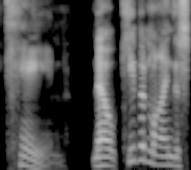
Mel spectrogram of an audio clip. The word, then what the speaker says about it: Cain: bouncing ball the This Woman's name is camber Kain now keep in mind this is spelled with a k k a m b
